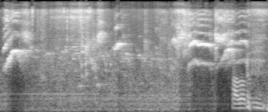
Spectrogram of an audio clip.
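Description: White pet birds at a bird market give loud, harsh squawks and chirps that keep going with no pauses, close and busy, with more bird calls crowding in near the end.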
